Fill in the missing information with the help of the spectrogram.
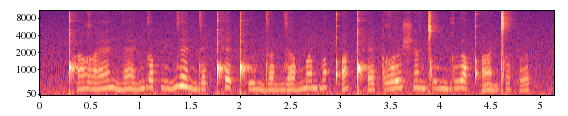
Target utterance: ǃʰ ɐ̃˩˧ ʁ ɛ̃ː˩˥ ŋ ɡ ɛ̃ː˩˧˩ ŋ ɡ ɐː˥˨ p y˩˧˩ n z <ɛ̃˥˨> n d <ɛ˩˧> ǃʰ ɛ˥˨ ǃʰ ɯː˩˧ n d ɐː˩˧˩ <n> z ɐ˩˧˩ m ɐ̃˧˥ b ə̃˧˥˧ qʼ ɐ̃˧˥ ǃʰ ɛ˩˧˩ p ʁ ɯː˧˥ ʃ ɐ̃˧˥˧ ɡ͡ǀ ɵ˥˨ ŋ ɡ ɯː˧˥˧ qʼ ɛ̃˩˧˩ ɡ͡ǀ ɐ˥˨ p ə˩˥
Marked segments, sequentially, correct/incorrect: correct, correct, correct

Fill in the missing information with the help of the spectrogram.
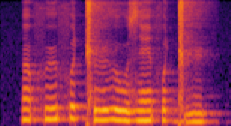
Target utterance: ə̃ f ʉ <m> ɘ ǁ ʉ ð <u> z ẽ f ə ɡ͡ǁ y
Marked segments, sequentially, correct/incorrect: incorrect: f, correct

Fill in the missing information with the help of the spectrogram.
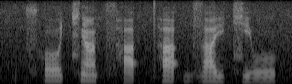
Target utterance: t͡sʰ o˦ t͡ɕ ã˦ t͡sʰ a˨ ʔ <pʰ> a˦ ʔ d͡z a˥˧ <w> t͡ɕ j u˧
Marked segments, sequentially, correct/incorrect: incorrect: t̪ʰ, incorrect: j

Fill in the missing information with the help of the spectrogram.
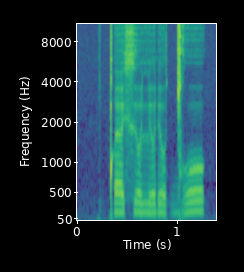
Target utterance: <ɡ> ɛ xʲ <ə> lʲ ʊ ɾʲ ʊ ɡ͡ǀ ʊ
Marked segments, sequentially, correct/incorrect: incorrect: ǃ, incorrect: ʊ

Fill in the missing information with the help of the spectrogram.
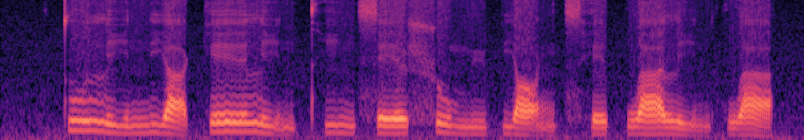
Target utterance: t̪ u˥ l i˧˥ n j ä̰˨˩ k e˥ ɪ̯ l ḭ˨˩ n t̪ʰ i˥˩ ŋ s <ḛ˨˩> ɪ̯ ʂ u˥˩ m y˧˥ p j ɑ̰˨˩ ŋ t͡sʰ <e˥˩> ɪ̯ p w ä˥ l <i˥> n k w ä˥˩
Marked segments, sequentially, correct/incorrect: incorrect: e˥, incorrect: e˦, incorrect: ḭ˨˩

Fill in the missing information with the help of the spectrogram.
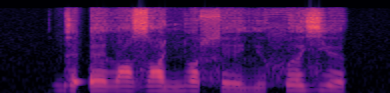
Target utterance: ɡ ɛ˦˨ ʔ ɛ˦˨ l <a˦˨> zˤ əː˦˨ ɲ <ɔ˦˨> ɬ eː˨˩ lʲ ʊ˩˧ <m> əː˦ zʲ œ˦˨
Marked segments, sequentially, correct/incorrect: correct, correct, incorrect: f

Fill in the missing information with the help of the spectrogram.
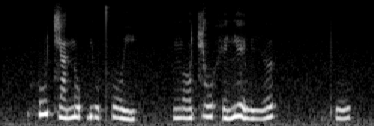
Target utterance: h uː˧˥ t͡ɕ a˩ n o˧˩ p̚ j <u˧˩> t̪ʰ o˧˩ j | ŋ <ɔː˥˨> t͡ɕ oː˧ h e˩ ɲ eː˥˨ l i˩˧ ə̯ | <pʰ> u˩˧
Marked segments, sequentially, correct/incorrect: correct, incorrect: ɔː˩˧, correct

